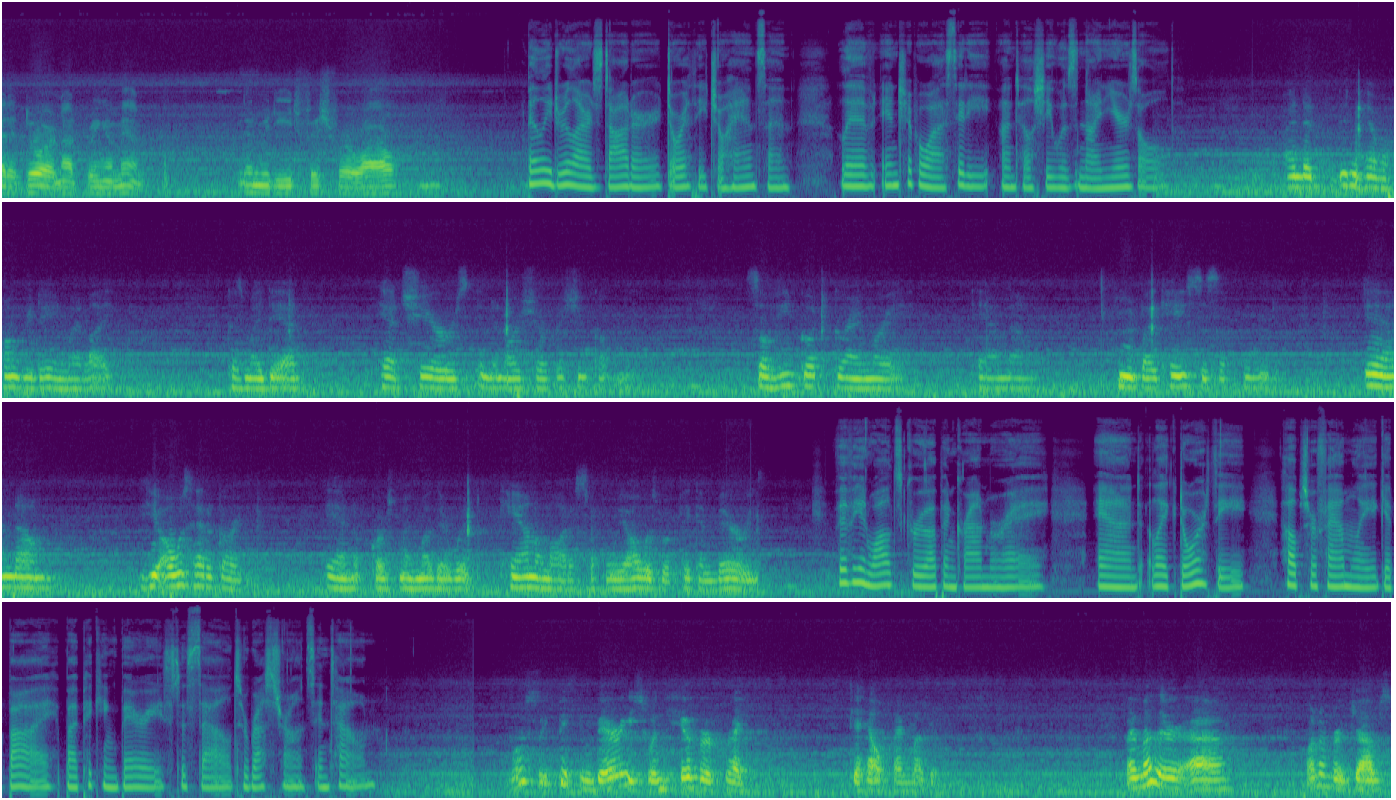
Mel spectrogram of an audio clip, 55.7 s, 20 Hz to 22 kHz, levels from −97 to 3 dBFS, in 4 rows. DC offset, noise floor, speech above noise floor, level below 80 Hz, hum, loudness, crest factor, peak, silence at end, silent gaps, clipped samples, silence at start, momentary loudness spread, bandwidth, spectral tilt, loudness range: under 0.1%; -44 dBFS; 24 dB; -42 dBFS; none; -21 LUFS; 20 dB; -2 dBFS; 0 s; none; under 0.1%; 0 s; 19 LU; 13.5 kHz; -8 dB/octave; 11 LU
